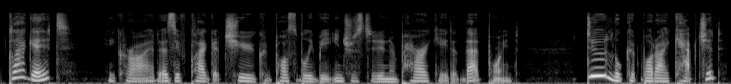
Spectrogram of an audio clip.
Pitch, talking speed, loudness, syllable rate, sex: 180 Hz, 190 wpm, -21 LUFS, 5.4 syllables/s, female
